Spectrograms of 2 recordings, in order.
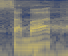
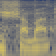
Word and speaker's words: Shabbat: Des fois on prononce Sabbat, mais comme en hébreu on dit Shabbat, je le prononce en hébreu.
